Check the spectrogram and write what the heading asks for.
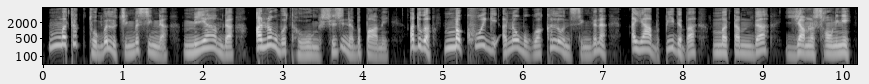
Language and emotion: Manipuri, angry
